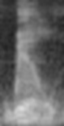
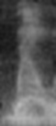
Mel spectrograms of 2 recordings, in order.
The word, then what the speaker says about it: Wel: times i kept saying well instead of will um but uh yeah his full name is uh weldon so there you go but he goes by he kept saying you pronounce it as will um and anyway they're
